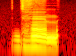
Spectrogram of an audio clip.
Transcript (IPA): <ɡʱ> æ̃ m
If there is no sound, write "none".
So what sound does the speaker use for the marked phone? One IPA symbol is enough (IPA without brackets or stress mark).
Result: ɡʱ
